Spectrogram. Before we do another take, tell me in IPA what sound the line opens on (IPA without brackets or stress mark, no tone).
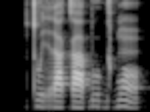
tʷ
